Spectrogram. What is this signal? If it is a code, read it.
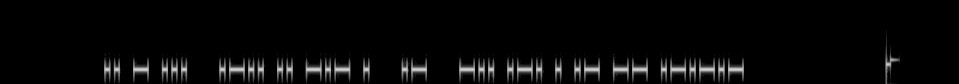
Morse code, heard as a keyed tone, about 25 wpm, 700 Hz. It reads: ITS LIKE A DREAM.
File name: practice / 25wpm / Sentences with 2-Word Phrases - 25wpm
